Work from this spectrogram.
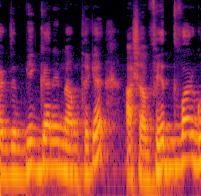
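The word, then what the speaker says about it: Svedberg: ভেদবার্গ উচ্চারণ হলেও এটার আসলে স্পেলিংয়ে তোমার আসলে প্রথমে এস আসে, এই জন্য এটাকে এস দাও।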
